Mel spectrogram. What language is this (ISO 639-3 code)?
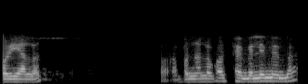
asm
